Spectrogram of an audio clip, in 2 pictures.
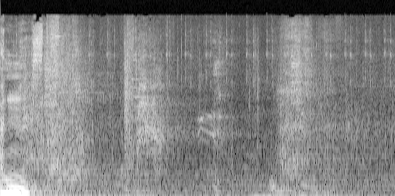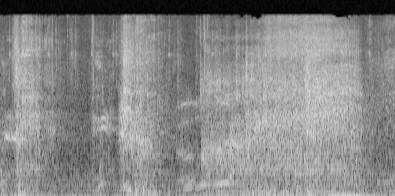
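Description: Blows strike in a fight with a monster.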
